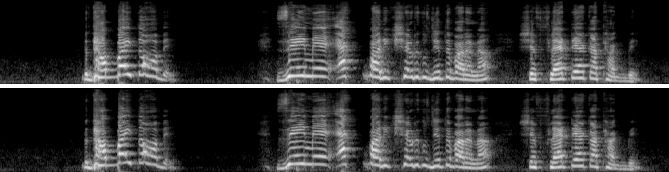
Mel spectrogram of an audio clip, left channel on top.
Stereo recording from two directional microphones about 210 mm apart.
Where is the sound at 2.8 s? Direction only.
5° left (ahead or behind).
